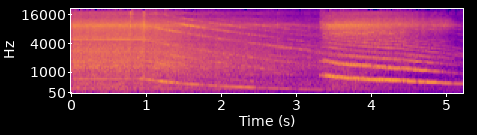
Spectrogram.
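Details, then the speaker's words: Dyson DC50 small ball vacuum after fitting a new motor: high whistle with a falling squeal as the motor spins down, then again on restart; the filter's rubber seal isn't sealing properly and squeaks. "Bar the filter still being a little bit squeaky. Oh dear."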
